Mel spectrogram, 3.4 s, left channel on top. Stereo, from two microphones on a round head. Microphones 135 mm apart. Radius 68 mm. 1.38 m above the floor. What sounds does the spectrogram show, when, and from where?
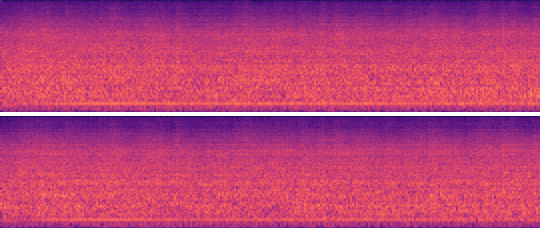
0.0 s running water: 5° right (ahead or behind), 4.5 m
